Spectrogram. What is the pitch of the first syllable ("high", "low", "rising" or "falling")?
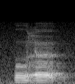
falling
